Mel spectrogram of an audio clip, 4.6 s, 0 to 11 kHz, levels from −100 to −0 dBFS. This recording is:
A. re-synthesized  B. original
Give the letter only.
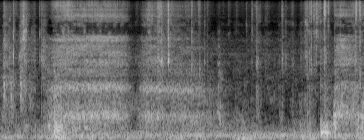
A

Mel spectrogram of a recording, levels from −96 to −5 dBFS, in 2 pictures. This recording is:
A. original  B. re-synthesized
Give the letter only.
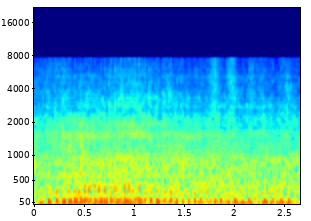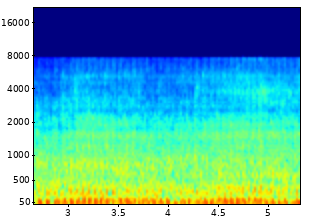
B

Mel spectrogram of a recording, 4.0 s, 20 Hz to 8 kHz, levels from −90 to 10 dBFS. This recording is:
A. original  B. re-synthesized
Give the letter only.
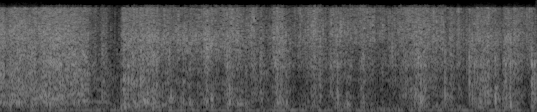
A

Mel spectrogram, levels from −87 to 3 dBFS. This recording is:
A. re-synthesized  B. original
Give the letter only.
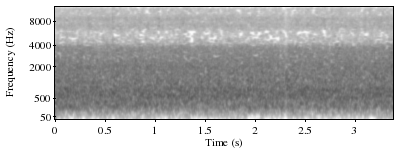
B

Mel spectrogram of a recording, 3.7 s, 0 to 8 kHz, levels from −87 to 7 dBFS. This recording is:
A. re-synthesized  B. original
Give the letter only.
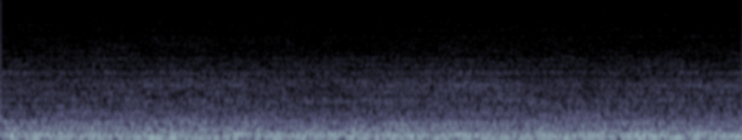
A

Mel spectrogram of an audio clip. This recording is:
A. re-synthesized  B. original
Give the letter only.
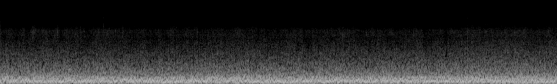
A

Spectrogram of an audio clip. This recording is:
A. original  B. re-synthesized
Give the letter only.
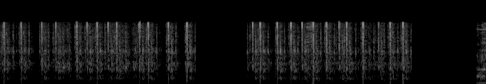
A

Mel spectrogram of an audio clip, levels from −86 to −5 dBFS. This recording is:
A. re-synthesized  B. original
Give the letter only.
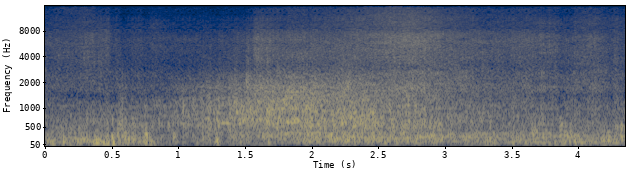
A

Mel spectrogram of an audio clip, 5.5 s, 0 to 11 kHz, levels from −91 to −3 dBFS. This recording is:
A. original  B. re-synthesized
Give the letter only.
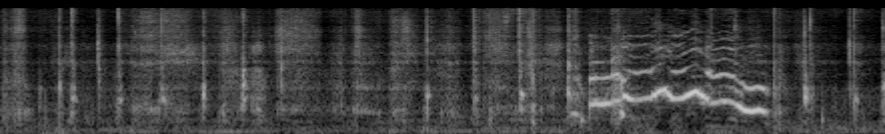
B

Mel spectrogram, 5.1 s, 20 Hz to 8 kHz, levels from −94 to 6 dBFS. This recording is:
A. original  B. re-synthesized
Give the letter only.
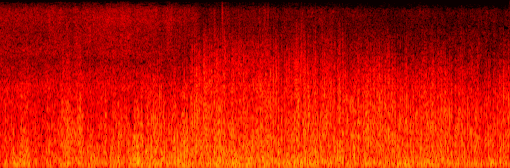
A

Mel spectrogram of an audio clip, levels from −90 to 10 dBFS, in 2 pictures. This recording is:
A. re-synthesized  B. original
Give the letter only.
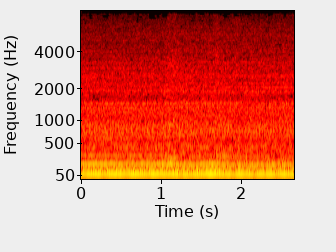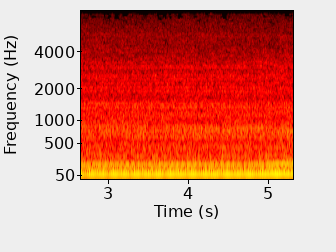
B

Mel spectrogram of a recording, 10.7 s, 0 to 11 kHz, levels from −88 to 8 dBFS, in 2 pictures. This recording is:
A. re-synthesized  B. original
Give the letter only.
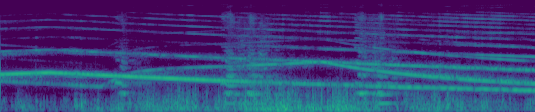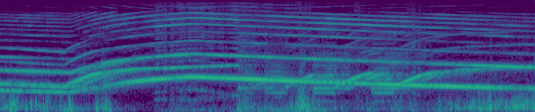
B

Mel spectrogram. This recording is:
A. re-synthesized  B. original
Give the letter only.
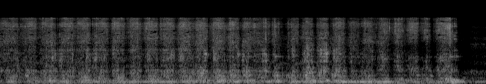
B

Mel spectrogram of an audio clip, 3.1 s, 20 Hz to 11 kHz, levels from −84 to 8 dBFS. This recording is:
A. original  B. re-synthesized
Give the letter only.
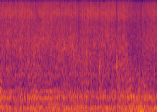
A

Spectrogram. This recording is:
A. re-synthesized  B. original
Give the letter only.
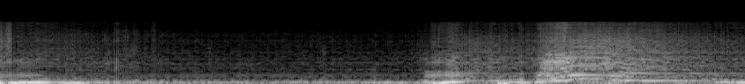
A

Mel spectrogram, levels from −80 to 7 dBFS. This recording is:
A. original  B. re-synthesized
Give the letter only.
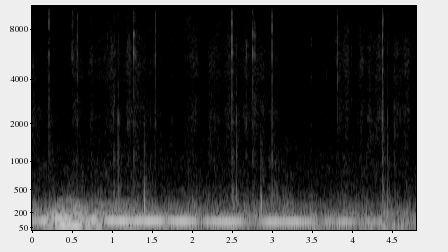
A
